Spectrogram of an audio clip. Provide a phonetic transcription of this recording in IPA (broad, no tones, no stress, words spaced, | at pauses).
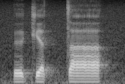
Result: ɘkʲa tːa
